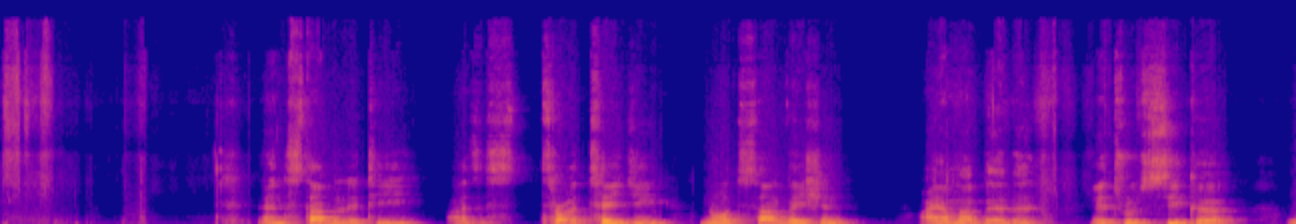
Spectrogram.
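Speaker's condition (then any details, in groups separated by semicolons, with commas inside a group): No condition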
